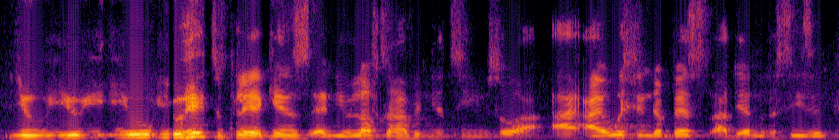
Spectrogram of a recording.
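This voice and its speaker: A man's voice: medium pitch, steady tone, brisk, darkish tone, poor audio. A man giving his views as a panelist on a football podcast, in conversational punditry. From Ghana.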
